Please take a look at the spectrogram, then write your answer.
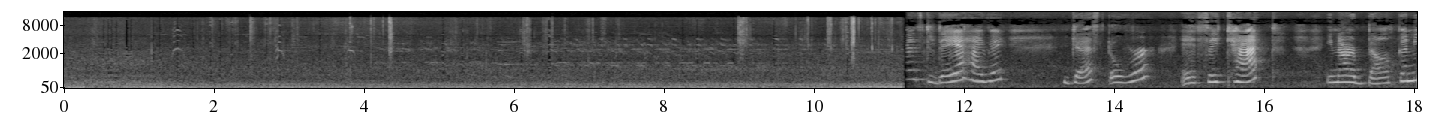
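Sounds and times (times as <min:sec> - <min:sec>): steady low rumble: 0:00.0 - 0:11.2
distant bird calls: 0:00.5 - 0:11.2.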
